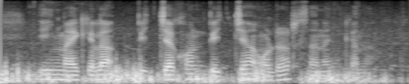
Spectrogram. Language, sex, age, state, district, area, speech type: Santali, male, 18-30, West Bengal, Jhargram, rural, read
